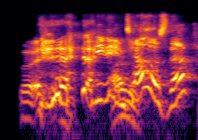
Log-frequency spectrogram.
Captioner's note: laughs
